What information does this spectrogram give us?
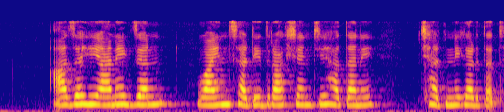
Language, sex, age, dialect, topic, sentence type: Marathi, female, 60-100, Standard Marathi, agriculture, statement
